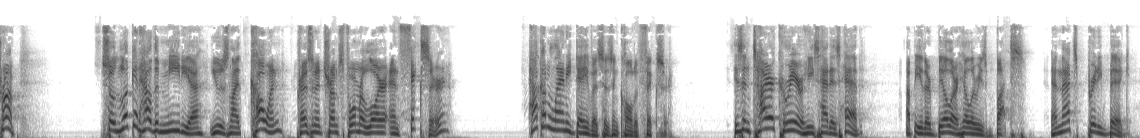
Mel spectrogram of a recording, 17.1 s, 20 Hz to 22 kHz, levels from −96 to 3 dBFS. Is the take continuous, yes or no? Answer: no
